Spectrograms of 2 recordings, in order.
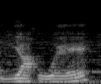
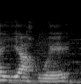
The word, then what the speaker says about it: Yahweh: ia Hai akan tetapi mereka tidak pernah membacanya yahwe Karena itu adalah nama yang agung Nama yang mulia mereka baca itu dengan adonai yang artinya Tuhanku adonai kalau ada didalam Alkitab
